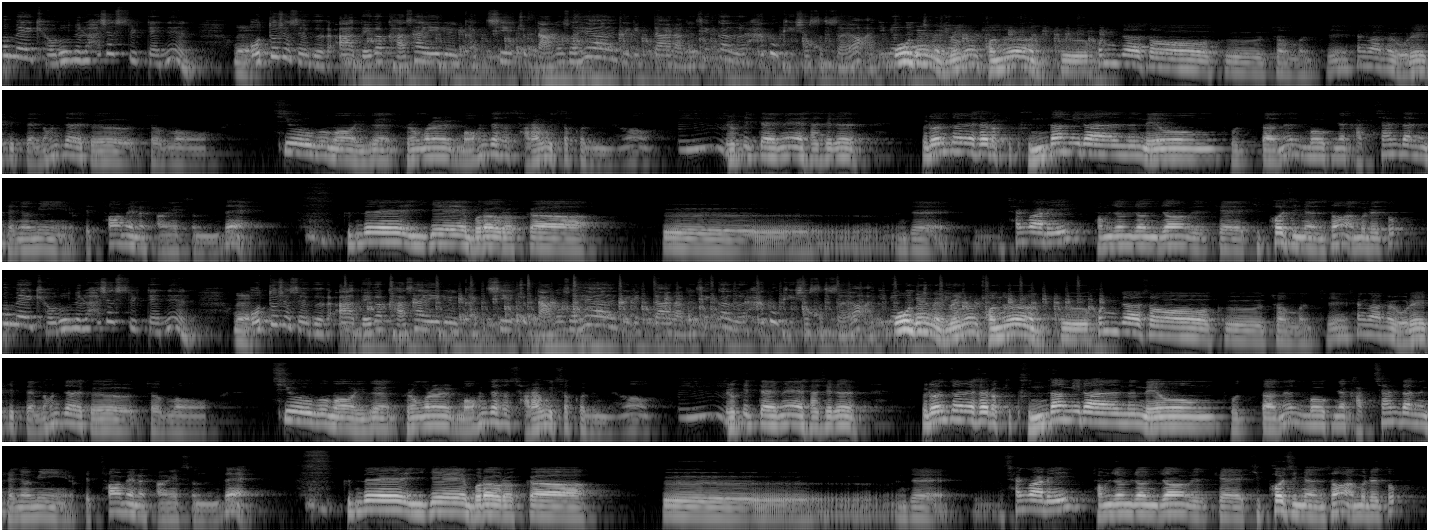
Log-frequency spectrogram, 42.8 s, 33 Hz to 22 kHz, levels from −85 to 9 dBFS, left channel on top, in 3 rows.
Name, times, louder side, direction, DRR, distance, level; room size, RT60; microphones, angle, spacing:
voice 1, 0.0-2.2 2.5-9.6 10.2-10.3 21.0-21.7 31.6-31.8, right 1 dB, 5° right, 6 dB, 0.7 m, -35 dB
sound 1, 3.4-11.0, right 3 dB, 75° right, 0.8 m, -40 dB
voice 2, 8.9-16.3 17.0-20.7 21.5-22.8 23.5-29.2 29.6-31.0 31.6-34.4 35.1-38.0 38.7-42.4, right 3 dB, 45° right, 5 dB, 0.4 m, -26 dB
8.2 x 6.2 x 7.1 m, 0.71 s
head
